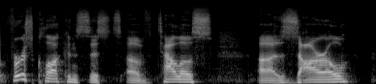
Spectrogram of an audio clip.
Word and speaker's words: Xarl: Yeah, when they pronounced it, I could have sworn it was Sarl, like Tsarl, with the way he pronounced it. But yeah, it's. I thought it was Zarl at first, like a pretty classic Zarl, but no.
